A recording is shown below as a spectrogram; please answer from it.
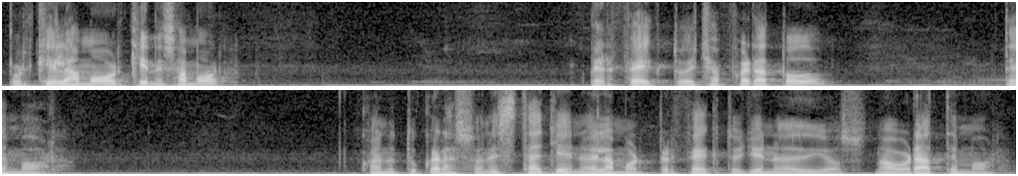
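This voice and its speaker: A man's voice: medium pitch, fairly even intonation, moderate pace, pauses often. A male pastor delivering an emphatic, dramatic sermon, acting out scenes as he preaches. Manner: emphatic, dramatic, rises and falls in intensity.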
